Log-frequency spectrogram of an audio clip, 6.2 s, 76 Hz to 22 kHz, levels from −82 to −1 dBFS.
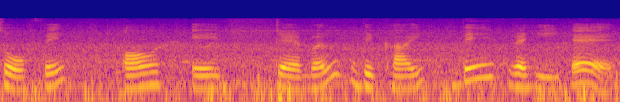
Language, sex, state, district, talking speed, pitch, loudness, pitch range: Hindi, female, Madhya Pradesh, Dhar, 75 wpm, 170 Hz, -16 LUFS, 165-190 Hz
